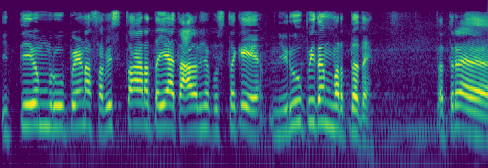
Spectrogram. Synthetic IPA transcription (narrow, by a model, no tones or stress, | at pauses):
it̪jeːʋɐmɾuːpeːɳɐsɐʋist̪aːɾɐt̪ɐjat̪aːd̪ɐɾʃɐpust̪ɐkeeniɾuːpit̪ɐmʋɐɾt̪ɐd̪e | t̪ɐt̪ɾe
